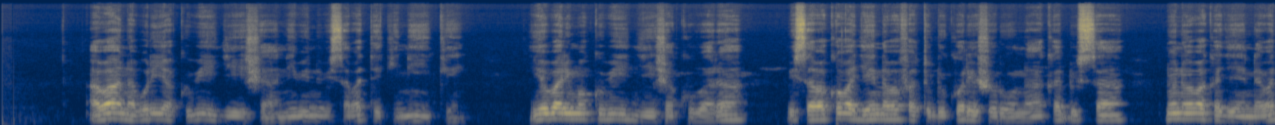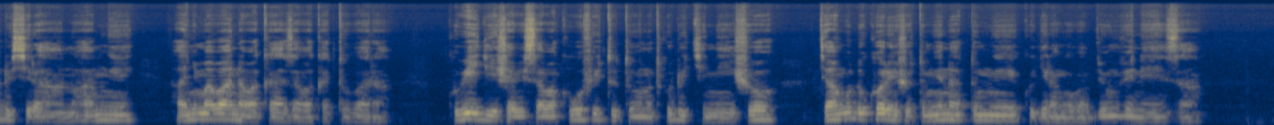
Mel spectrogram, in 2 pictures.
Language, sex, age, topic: Kinyarwanda, male, 18-24, education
